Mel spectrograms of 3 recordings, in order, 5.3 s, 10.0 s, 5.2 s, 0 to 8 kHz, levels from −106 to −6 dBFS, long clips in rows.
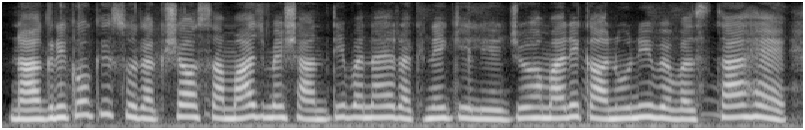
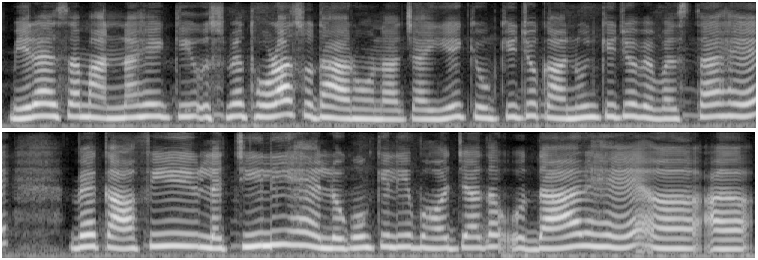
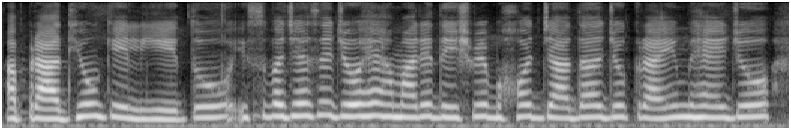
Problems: background sounds at intervals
